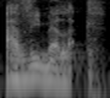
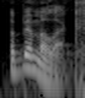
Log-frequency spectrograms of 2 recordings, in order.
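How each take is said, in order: First: Avimelech with a soft v, said low and softer; Hebrew pronunciation. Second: Said in the usual way. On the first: Shown as a demonstration. Preacher savouring the Hebrew name for his congregation, softly. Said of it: "I like the way the Hebrew sounds there". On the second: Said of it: "I like the way the Hebrew sounds".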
